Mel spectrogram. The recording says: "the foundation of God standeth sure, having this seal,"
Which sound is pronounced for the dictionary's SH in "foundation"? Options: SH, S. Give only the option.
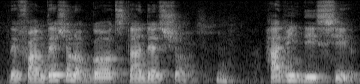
SH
